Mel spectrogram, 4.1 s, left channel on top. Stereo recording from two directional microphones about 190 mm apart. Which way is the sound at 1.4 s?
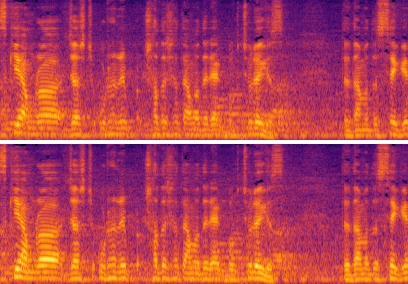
50° right (ahead or behind).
